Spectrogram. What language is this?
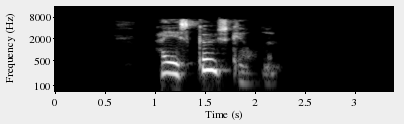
Western Frisian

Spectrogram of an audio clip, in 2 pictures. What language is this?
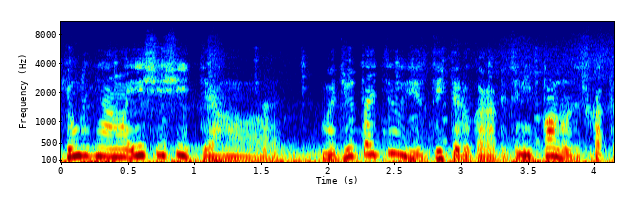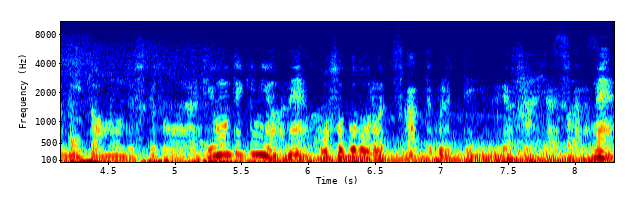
Japanese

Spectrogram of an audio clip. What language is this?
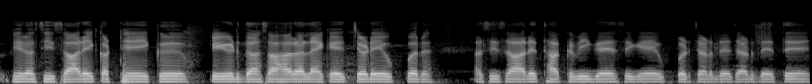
Punjabi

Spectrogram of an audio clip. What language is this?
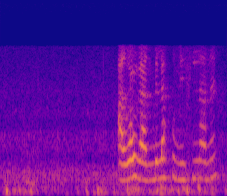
Assamese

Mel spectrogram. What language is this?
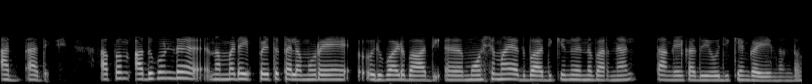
Malayalam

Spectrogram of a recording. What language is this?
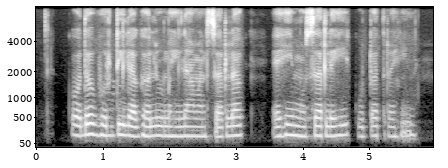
Chhattisgarhi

